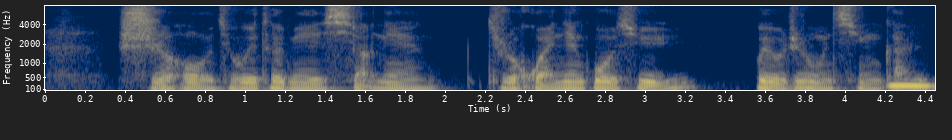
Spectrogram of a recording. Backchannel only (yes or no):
no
